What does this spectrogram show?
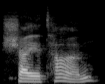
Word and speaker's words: shaitan: satan from the original hebrew shaitaan pronounced shaytan meaning adversary also shaitan in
